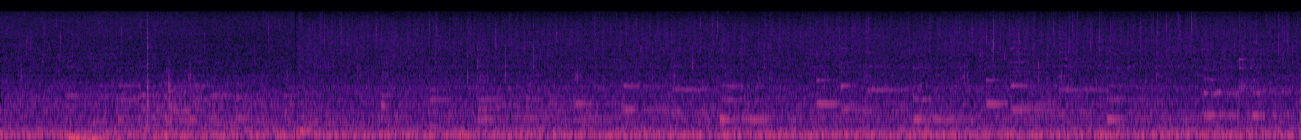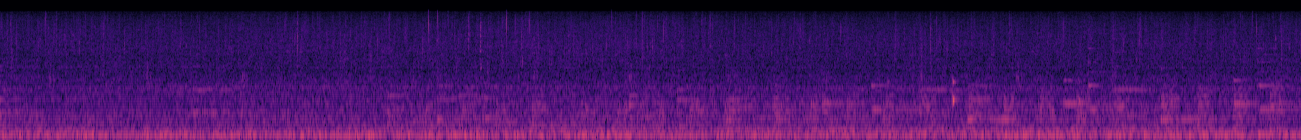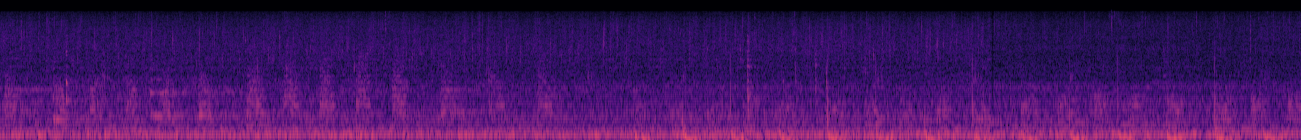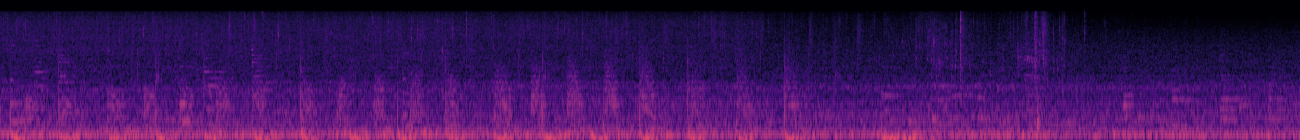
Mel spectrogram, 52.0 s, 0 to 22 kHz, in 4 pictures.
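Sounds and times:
vegetables sizzling in oil: 0:00.0 - 0:50.7
background music: 0:00.0 - 0:52.0
low hum: 0:00.3 - 0:04.0, 0:32.3 - 0:50.9
steady low beat: 0:00.6 - 0:04.3, 0:32.3 - 0:49.2.

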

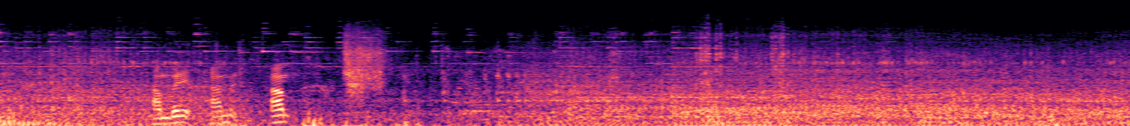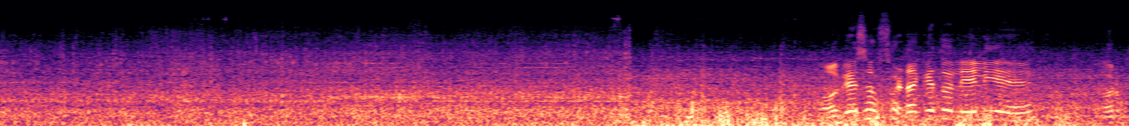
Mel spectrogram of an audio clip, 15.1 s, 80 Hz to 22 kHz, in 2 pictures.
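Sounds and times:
wind on microphone: 0:00.0 - 0:03.0, 0:11.4 - 0:14.9
scooter engine rumble: 0:00.0 - 0:13.0.

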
